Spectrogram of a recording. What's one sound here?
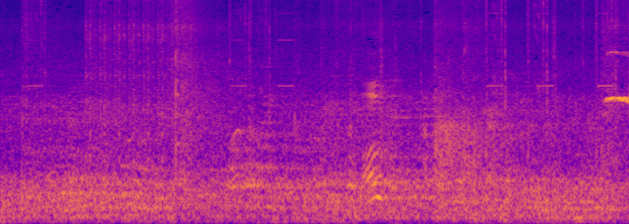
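A badminton racket strikes a shuttlecock with sharp taps.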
